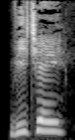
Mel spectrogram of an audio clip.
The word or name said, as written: vj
